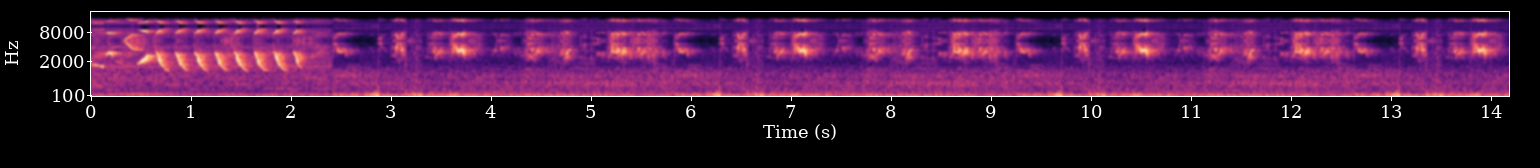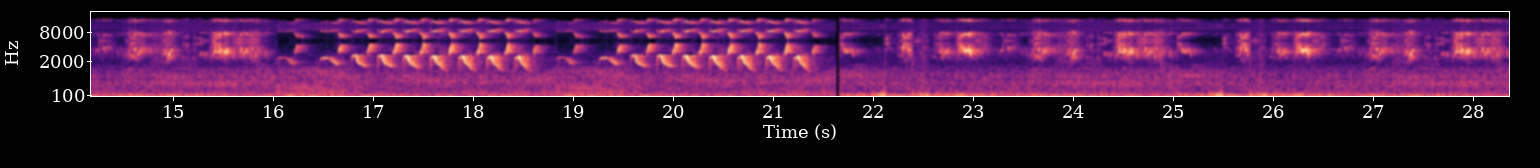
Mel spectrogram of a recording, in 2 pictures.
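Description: Songbirds calling. A fast trill of quick falling notes in the first two seconds and twice more from about 16 to 21 seconds in, with a short high call repeating a little more than once a second between them. A low rumble runs underneath.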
